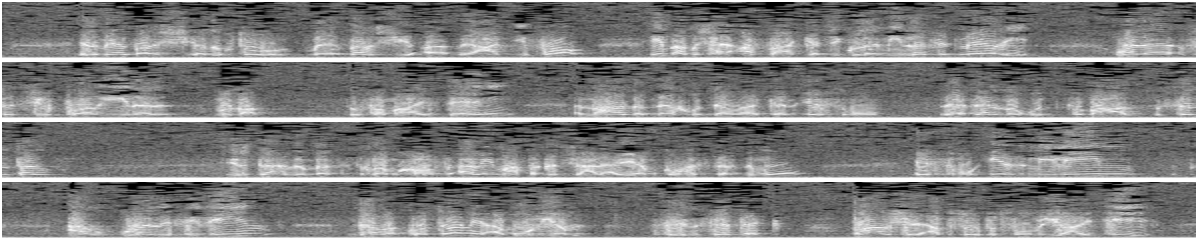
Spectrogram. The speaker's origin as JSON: {"language": "Arabic", "country": "Egypt", "said": "احنا عندنا في مصر ريزلبين والفا ميثايل دوب بيستخدم في الاجزخانات"}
